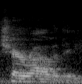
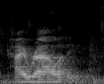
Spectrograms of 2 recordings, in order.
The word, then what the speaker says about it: chirality: chirality okay so c-h-i-r-i-r-a-l-i-t-y is not pronounced charity it's chirality okay okay it's not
